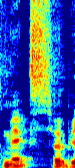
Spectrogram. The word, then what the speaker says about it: Mx: the the gender neutral it's MX which is pronounced mix so it' be like mix Davies and um yeah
